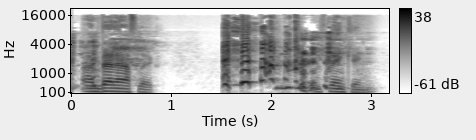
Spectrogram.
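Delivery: slow slack-jawed impression, mouth slightly ajar; Ben Affleck. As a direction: play him vacant, mouth hanging open, amused. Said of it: "always has his mouth slightly ajar".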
